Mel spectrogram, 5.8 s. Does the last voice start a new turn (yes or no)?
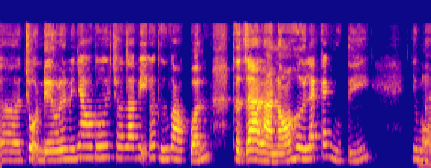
yes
